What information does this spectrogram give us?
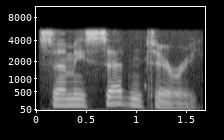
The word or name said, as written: semisedentary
